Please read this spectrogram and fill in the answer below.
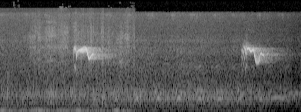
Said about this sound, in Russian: Это лес. На его деревьях живут множество птиц. Пойдем посмотрим на них.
